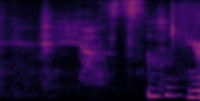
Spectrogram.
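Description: A woman's soft, breathy whispering, then her voice becoming clear as she starts to speak near the end.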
